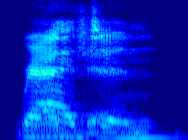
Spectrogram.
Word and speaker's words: Regine: Pronounced rad like cool and gin like the drink. Rad gin.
